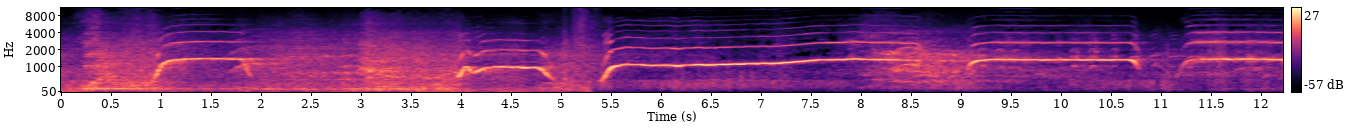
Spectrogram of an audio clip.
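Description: A woman screams loudly in long, high cries.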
